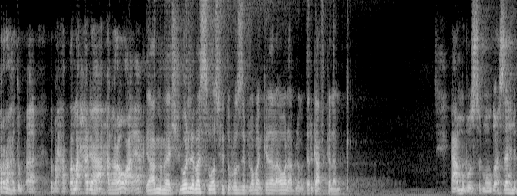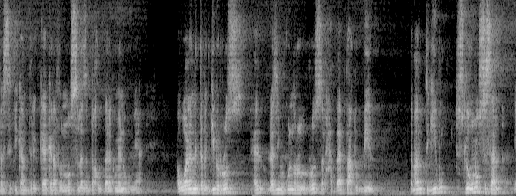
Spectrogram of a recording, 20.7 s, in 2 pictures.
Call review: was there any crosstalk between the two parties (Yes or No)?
No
